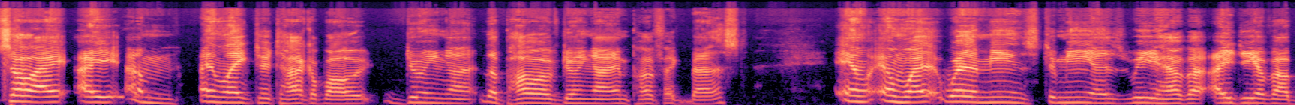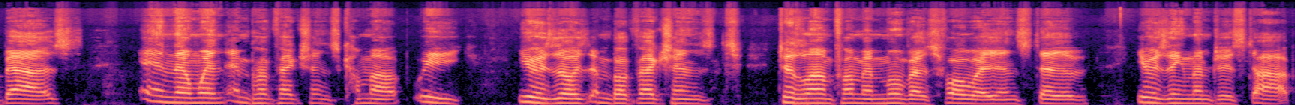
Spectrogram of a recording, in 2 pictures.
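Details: Adult man with a self-described speech impediment, with repetitions of words and sounds; stuttering.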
